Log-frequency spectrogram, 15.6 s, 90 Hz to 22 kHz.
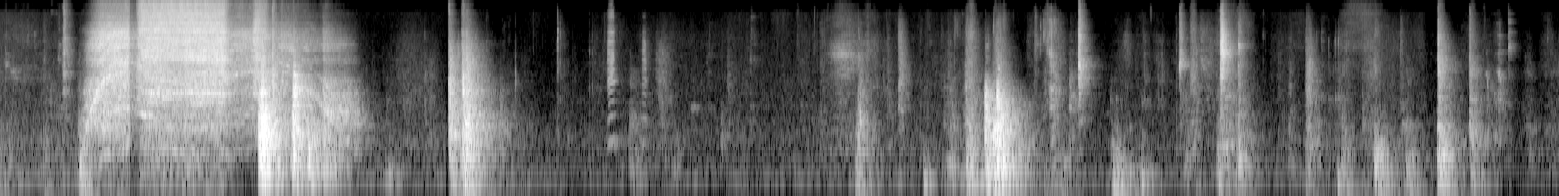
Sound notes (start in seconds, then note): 0.8 sawing sounds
